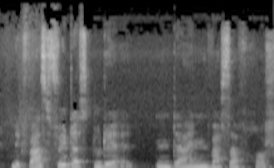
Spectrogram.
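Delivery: plain reading voice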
